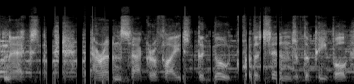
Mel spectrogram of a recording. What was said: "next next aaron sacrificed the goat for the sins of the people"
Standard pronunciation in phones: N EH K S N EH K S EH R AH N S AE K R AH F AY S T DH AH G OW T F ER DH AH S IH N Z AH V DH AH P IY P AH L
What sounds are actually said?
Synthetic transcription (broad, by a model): N EH K S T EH EH R AH N S AE K R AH F AY S DH AH G OW T F ER DH AH S IH N Z AH V DH AH P IY P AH L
